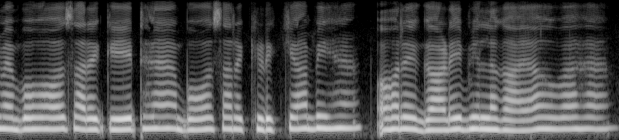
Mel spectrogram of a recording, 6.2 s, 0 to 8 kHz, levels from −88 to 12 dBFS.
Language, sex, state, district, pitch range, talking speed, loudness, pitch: Hindi, female, Jharkhand, Palamu, 230-245 Hz, 155 wpm, -12 LUFS, 240 Hz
